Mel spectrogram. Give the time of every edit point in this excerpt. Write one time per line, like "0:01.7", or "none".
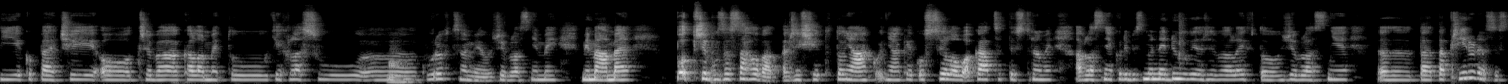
none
